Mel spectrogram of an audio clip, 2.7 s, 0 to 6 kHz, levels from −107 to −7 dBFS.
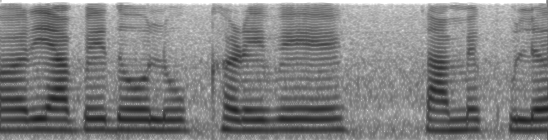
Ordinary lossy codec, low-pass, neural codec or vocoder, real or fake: none; 5.4 kHz; none; real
